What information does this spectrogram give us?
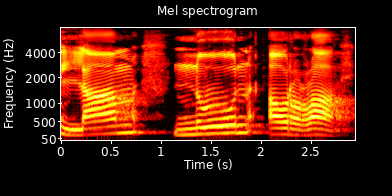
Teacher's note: زبان کی نوک اور تالو سے 3 حروف ادا ہوتے ہیں، لام، نون اور را، ان تینوں کی مخرج زبان کی نوک اور تالو سے ہے۔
